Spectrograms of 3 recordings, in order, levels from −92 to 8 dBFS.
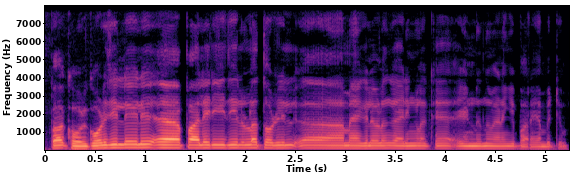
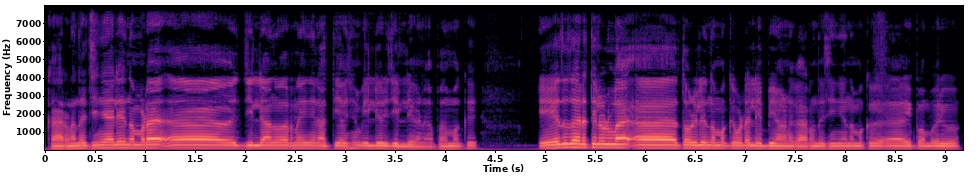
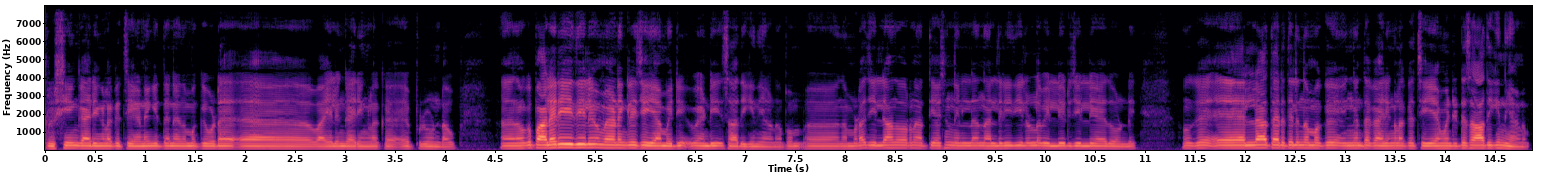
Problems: none marked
